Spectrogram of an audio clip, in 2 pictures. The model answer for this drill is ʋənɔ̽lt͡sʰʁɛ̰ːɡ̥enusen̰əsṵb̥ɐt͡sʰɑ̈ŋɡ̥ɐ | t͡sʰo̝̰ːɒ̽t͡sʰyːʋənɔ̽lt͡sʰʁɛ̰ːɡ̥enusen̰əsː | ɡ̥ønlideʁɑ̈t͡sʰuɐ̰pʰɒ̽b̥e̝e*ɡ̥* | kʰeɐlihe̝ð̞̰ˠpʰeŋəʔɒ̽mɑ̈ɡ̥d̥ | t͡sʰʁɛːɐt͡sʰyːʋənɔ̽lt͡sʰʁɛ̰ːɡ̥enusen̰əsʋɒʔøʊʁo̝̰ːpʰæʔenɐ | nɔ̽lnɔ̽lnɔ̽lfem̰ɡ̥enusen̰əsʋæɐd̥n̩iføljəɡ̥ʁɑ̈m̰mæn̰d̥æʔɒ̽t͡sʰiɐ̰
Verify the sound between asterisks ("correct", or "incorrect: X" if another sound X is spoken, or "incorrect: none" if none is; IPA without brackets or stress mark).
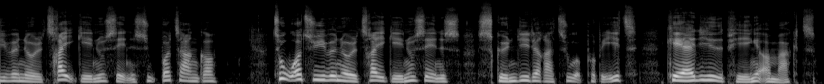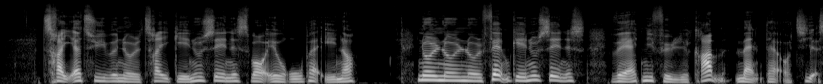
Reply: incorrect: d̥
